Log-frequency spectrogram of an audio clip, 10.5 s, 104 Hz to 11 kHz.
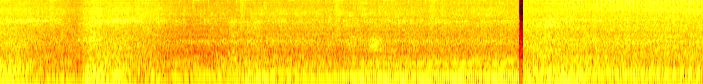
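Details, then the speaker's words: Nissan 240SX S14 warming up during idle adjustment, waiting for thermostat to open; smooth steady idle with even low exhaust note, no misses or knocks, sounds healthy. "Sounds good. I like it. It sounds really good, honestly."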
